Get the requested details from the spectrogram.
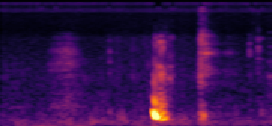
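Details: Dog with allergy making pinch sneezes: two quick, sharp nasal sneezes, the first louder.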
